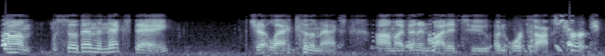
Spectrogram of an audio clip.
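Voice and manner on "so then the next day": ordinary talk, nothing marked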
